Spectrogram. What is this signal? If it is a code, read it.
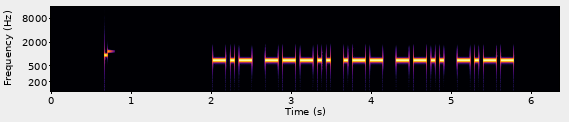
Morse code, heard as a keyed tone, about 22 wpm, 700 Hz. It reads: K8WZY
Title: USA Call Signs 22wpm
